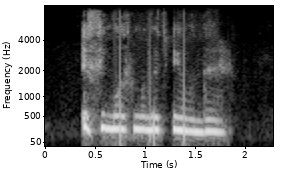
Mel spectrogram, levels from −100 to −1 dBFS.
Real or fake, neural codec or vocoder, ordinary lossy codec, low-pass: real; none; Opus, 32 kbps; 7.2 kHz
